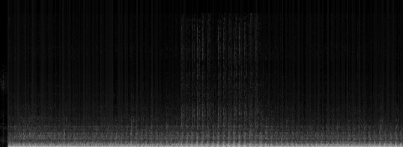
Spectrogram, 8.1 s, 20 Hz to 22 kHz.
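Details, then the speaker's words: Chevrolet Camaro 2SS V8 idle: lumpy, uneven beat with irregular chuffing and sputtering; owner blames StabiliTrak being on for the choppy misfire-like sound, cause unconfirmed; rough idle with sputtering. "Now, this is going to sound choppy. Like my Camaro sounds good, but it don't, because the stable track is on. So when you can hear it misfiring and sputtering, like you can hear it, and that gets on my nerves so bad."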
